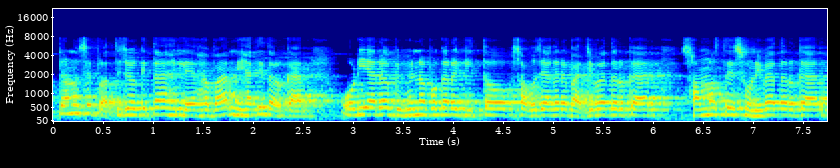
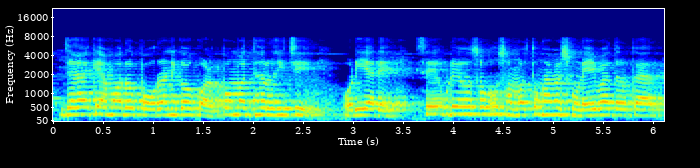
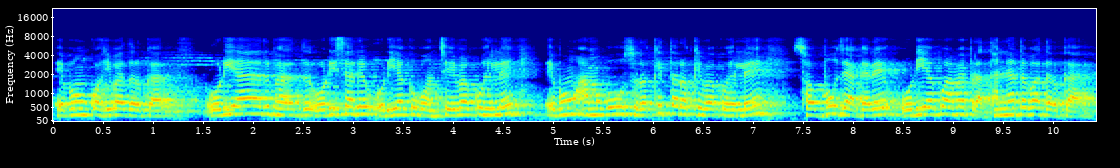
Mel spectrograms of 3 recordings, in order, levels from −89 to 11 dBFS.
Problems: constant background noise, continuous background conversations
